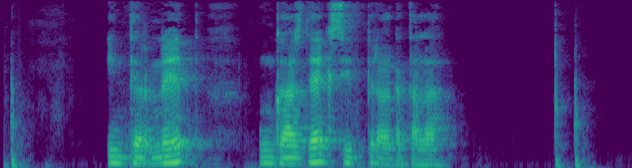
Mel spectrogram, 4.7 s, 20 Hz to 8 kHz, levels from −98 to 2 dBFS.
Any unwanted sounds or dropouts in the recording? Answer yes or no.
no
